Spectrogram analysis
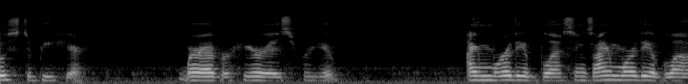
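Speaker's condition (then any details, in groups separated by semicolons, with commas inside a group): Cerebral palsy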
